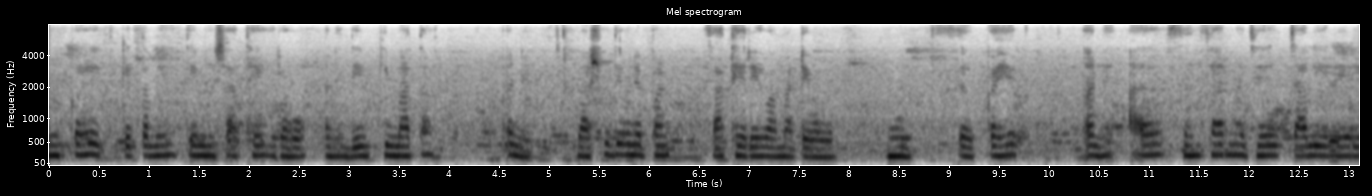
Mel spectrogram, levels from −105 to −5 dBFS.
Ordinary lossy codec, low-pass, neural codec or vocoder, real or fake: none; none; none; real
